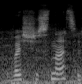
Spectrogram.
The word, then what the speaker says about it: V16: Е, як англійською мовою, так і читається V16.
